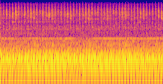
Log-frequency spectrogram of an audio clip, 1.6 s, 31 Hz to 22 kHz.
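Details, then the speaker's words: 1984 Jaguar XJ6 Series III after head gasket replacement, at operating temperature: a steady low idle beat with slight unevenness between pulses. Running a little rough, cause not yet found; an exhaust leak also remains to fix. "so yeah basically all that's left is to fix that exhaust leak obviously tidy up the wiring put the hood back of course you know also look into the reason why it's running a little bit rough"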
